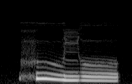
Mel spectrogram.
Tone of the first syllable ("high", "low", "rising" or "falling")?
falling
